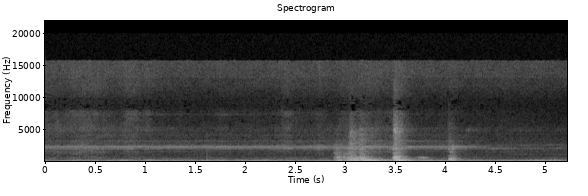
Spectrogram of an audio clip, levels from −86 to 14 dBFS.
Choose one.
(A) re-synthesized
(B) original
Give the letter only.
B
